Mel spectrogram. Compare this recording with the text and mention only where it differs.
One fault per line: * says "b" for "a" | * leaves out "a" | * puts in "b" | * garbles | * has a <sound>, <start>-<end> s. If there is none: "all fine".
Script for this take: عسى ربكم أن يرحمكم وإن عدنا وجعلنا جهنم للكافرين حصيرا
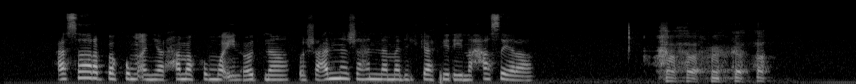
* has a laugh, 6.3-7.8 s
